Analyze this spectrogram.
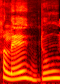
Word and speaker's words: des: d d e s on ne prononce pas le S D ok un une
